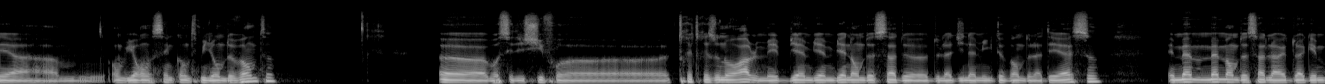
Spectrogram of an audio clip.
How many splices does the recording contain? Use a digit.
0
